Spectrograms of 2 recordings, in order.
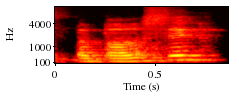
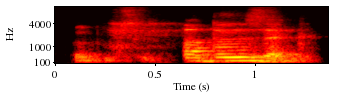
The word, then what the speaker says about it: Babosic: bridge replacement, Eels Road over, oh my goodness, Babosic Brook. I hope, Jillian, I said that right. Buzik. Babuzik.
